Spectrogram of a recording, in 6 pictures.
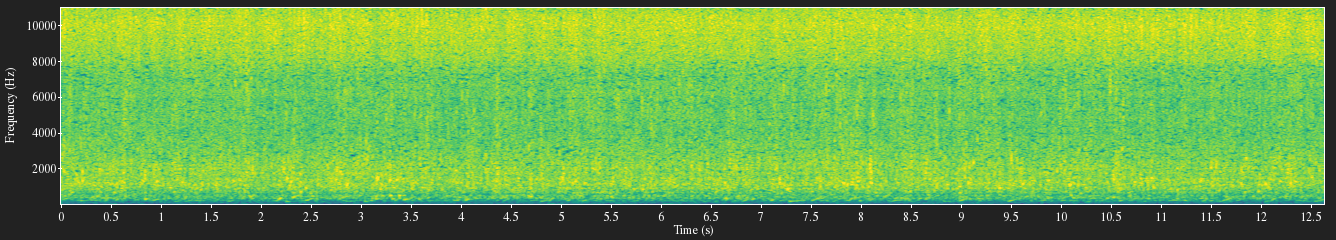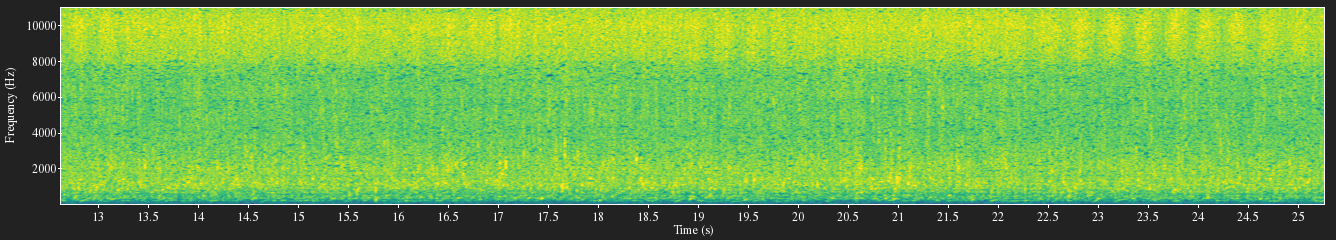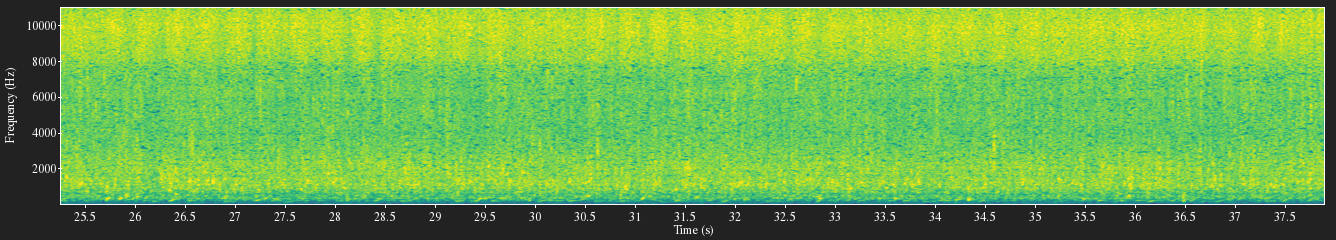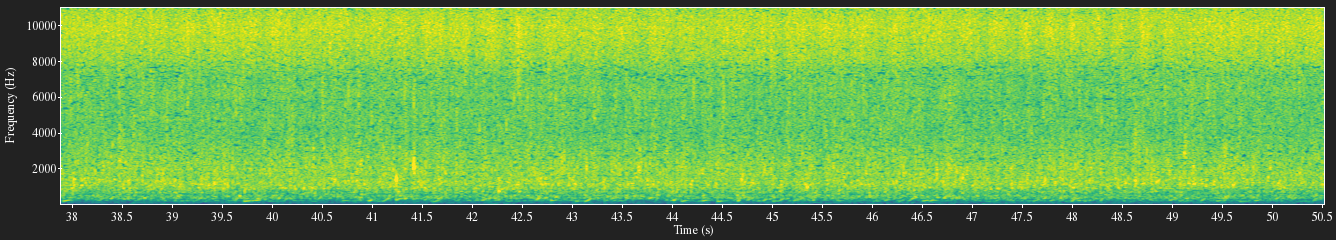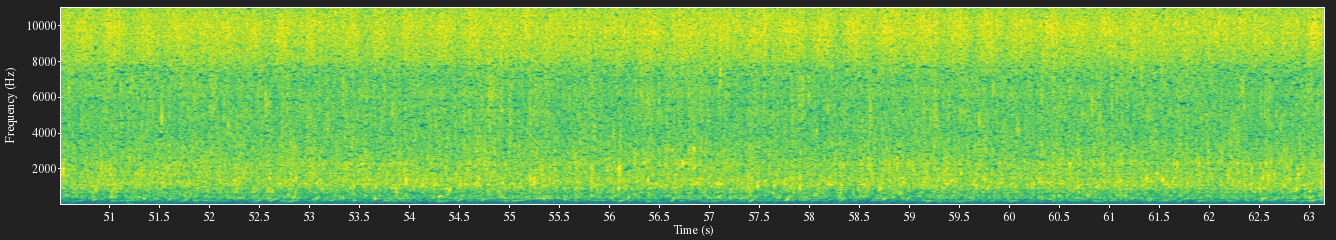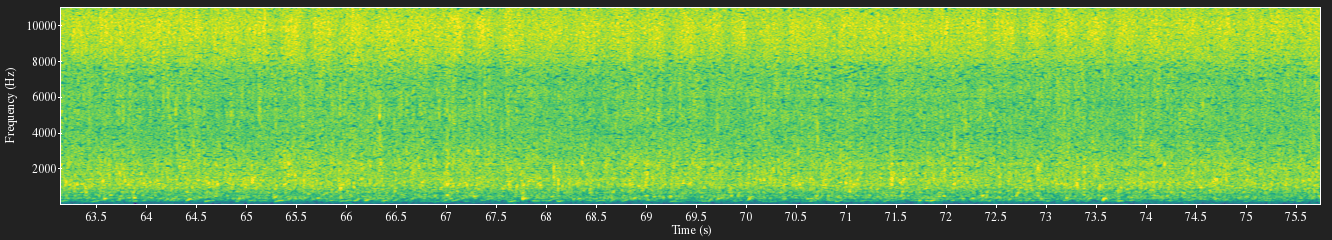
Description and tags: Recording of stream sounds using an Edirol R09HR with Sound Professionals Binaural mics positioned on trees to create a stereo baffle.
